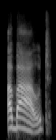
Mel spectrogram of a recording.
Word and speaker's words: about: Along, around, about, above. Letter A is saying the shua sound because this is unstressed syllable.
